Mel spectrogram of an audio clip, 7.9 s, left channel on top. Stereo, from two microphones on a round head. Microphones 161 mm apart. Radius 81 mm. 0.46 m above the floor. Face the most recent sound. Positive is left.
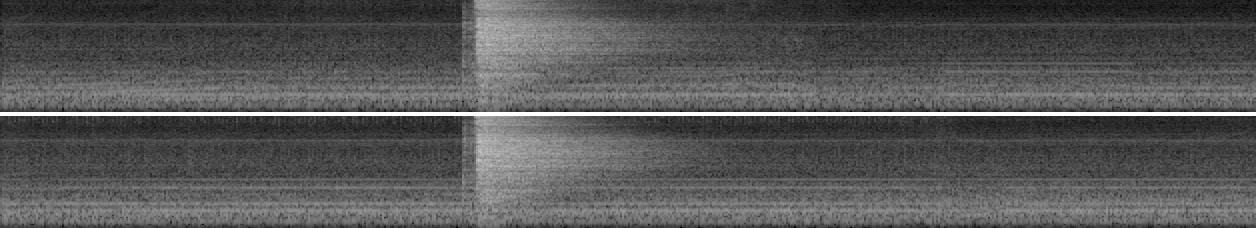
turn(degrees=15)  # may be behind; listen again after turning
